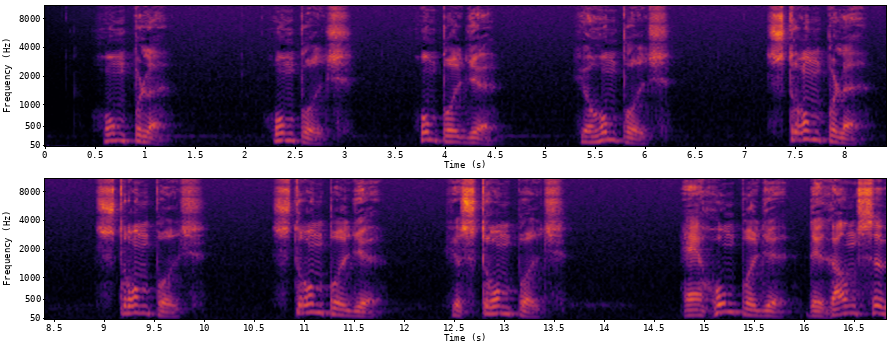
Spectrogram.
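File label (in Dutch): hompelen, Limburgse gesproken woordenboeken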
